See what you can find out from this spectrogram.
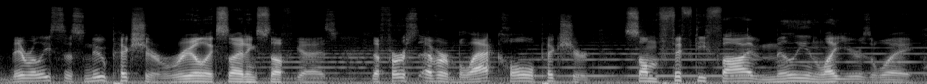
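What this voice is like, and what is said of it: Southern American accent. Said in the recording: “are you Southern? ... Excuse the accent”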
